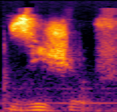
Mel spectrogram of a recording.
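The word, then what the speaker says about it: Xeshu: spell the name zishu it's not a z it's X x e s h UF pronounced zishu I run the blade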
